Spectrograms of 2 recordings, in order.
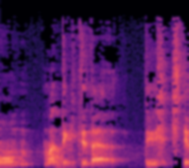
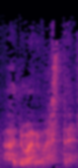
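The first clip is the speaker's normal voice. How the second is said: low, hushed, gruff opening line; deepest voice; 9 semitones lower, 13 dB quieter than usual. Shown as a demonstration. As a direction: drop to the lowest voice you have. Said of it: "自分が持ってる一番低い声で".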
